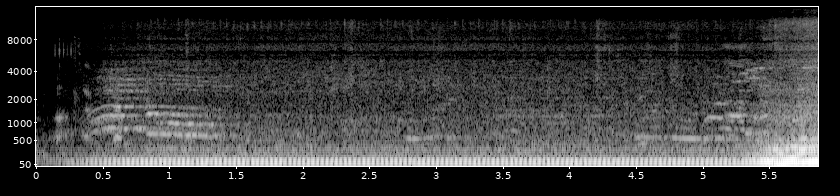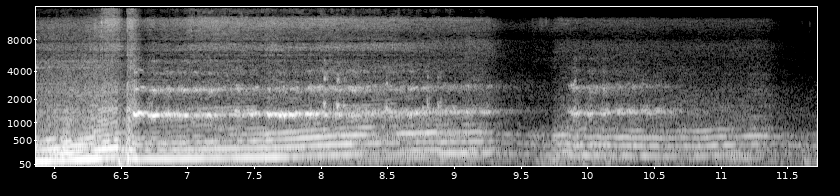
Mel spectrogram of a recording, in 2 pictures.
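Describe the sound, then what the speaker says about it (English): A 2010 Honda Civic Type R engine with aftermarket exhaust revs hard and climbs in pitch with a throaty exhaust roar and tire squeal, loud and close, after a steady idling rumble. "Car sounds really good"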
